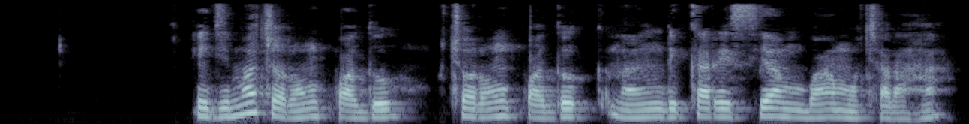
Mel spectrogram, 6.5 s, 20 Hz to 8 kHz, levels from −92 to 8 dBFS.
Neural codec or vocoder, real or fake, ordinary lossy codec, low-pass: codec, 16 kHz, 16 kbps, FreqCodec, smaller model; fake; MP3, 48 kbps; 7.2 kHz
